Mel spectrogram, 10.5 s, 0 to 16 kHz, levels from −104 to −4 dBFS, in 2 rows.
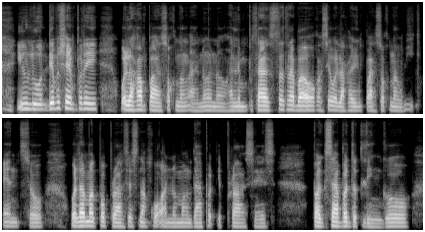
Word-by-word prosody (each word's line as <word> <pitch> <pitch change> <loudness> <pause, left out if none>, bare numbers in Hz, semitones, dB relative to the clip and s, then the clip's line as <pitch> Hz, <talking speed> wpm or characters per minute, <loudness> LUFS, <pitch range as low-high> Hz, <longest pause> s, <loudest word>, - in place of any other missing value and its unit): yung 175 - 0
lu 170 - +4
'di 185 - +6
ba 200 - +1
siyempre 180 -2 +3 0.3
wala 145 0 +7
kang 150 -1 +3
pasok 130 -3 0
ng 130 -1 -5 0.2
ano 130 +1 -5
'no, 125 -1 -7
hal 125 +1 -4 0.2
sa 140 +2 +3
trabaho 140 -2 +5
kasi 140 0 -10
wala 130 -4 0
kayong 125 0 -5
pasok 135 0 -5
ng 125 -1 -6
weekend, 65 -1 -9
so, 60 0 -6 0.4
walang 140 +1 +6
magpo-process 130 -1 -3
ng 130 -2 -6
kung - - -3
ano 125 0 -6
mga 125 0 -5
dapat - - -10
i-proccess, 120 -1 -9 0.4
pag 125 - +3
Sabado 140 0 +4
at 140 - -8
Linggo. 125 +2 -4
130 Hz, 190 wpm, -23 LUFS, 125-140 Hz, 0.4 s, wala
